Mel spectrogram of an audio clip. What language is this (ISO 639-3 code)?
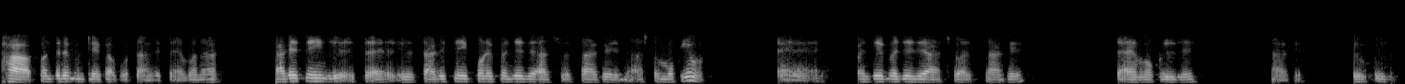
snd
